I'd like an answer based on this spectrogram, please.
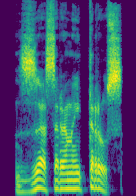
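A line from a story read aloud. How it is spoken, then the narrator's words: Snorting. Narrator (Russian): фыркнул Тавик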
